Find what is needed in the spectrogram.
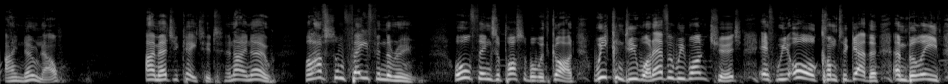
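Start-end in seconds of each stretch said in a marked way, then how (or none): none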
